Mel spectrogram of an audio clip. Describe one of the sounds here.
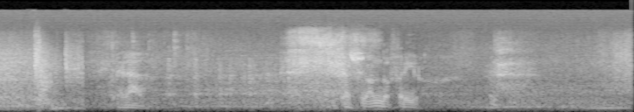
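A man speaks softly close by.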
